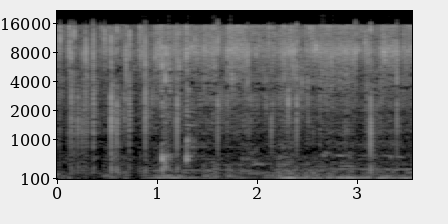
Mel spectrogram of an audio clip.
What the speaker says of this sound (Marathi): आता मी तेल गरम करून घेतलं आहे यात थोडी जिरे मोहरी घालायचे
